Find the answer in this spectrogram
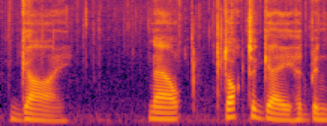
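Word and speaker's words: Gey: by a researcher named Dr. George Gay, pronounced guy.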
